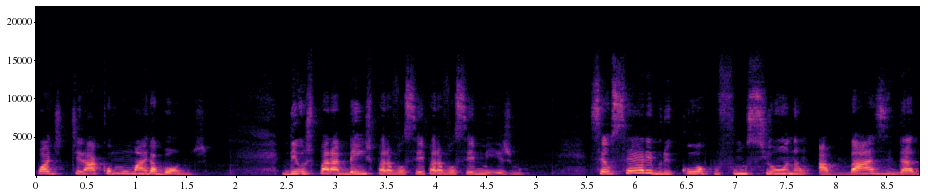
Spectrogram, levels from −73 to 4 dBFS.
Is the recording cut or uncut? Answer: cut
